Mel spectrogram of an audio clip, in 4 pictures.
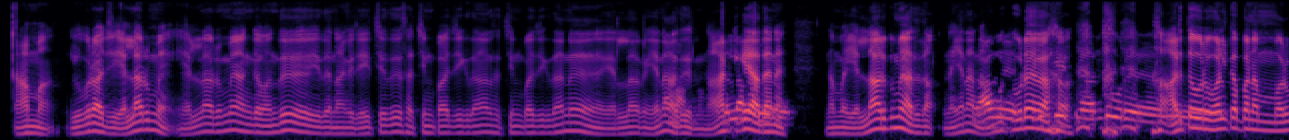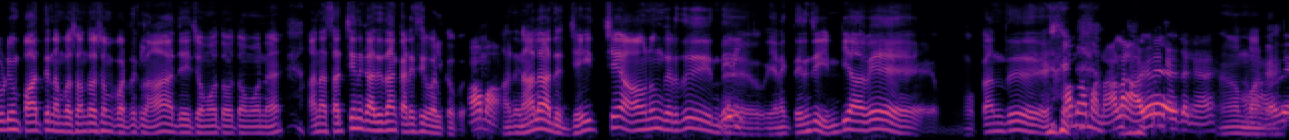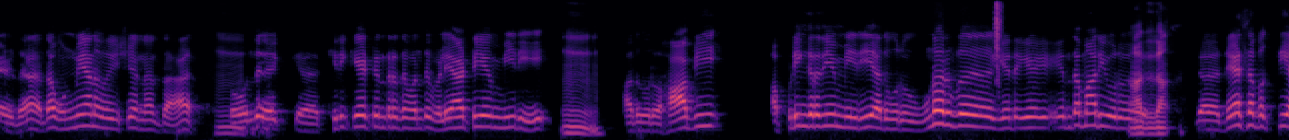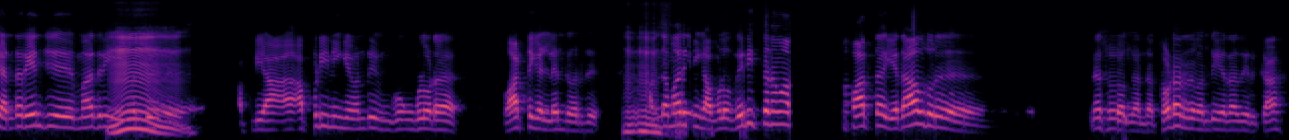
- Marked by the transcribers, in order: tongue click; laughing while speaking: "நம்மகூட அடுத்த ஒரு"; "அழுதேங்க" said as "அழ ஏதெங்க"; chuckle; in English: "ஹாபி"; tsk; in English: "ரேஞ்ச்"; drawn out: "ம்"
- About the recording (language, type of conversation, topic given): Tamil, podcast, இந்தப் பொழுதுபோக்கைத் தொடங்க விரும்பும் ஒருவருக்கு நீங்கள் என்ன ஆலோசனை சொல்வீர்கள்?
